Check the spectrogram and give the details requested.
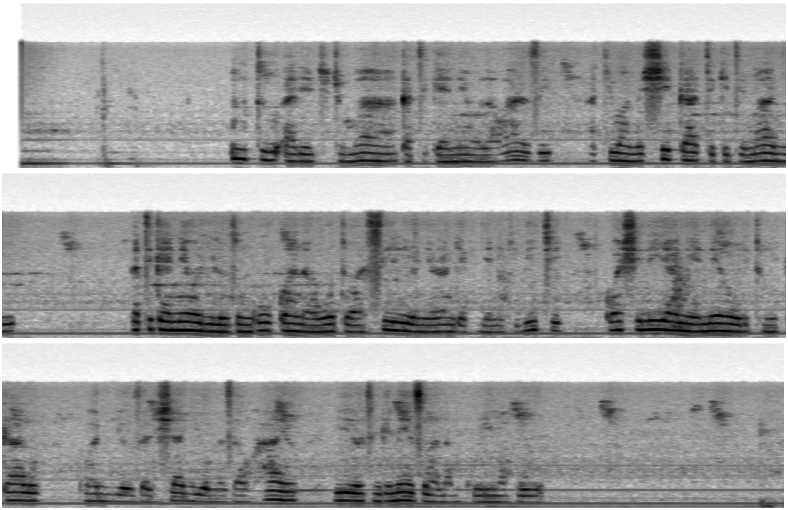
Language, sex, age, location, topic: Swahili, female, 25-35, Dar es Salaam, agriculture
